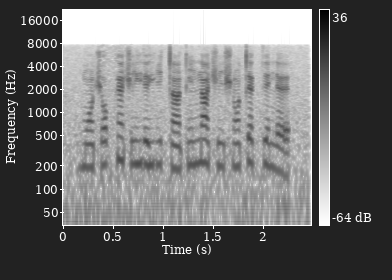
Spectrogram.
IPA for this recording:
b ɔ̃˨ ʃ ɔ˨˦ k ɛ̃˦˨ ʃ i˨˦ j e˧ j i˧ t ã˨ t ĩ˨˦ n ã˦˨ ʃ i˨ ʃ ɔ̃˨˦ t ɛ˦˨ k e˧ n ɛ˨

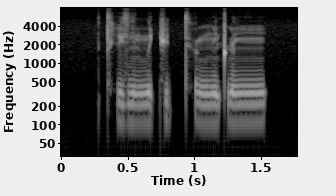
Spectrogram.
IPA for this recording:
tʰ i zʲ ɛ̃ n̪ ə c y tʲ t̪ʰ ø ŋ ĩː tʲ ɳ ĩː

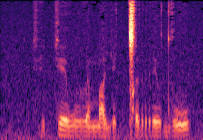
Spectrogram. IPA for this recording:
k e̤ i̯ k e w u l ə m a j e ǀ ə r ɪ u̯ d u

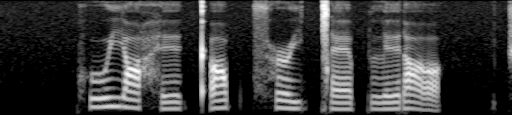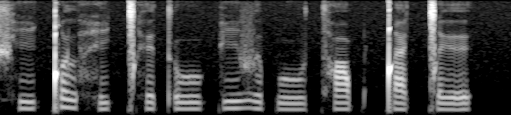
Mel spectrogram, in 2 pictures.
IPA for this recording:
kʰ u j ɑ h ɪː kʼ ɑ p t͡sʰ ə˞ j ǀ ɛː p l ɪ ɾ ɑ | t͡ʃʰ i ǃ ʊ l h i ǀʰ ɪ tʼ uː k i v ɪ p uː tʰ ɑ p ǃ æ ǀ ɪ

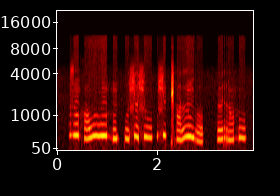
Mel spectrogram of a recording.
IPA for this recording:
z õ˦ x ɔ˨˦ w u˦ w ũ˦ h ũ˨ pː u˨ ɕ ɵ˦˨ ɕ u˦ | ɕ ʉ˦ ǁʰ ɒ˨ lː ũ˦ ɡ o˨ | ɵ˨˦ r ɔ̃˨˦ h u˦

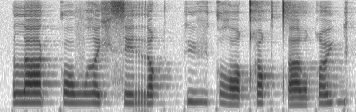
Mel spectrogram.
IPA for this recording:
l a kː ɔ v ʁ e x s e r ə q kː y v y k ʁ ɔ qʰ y q tʼ a w q y ɡ

